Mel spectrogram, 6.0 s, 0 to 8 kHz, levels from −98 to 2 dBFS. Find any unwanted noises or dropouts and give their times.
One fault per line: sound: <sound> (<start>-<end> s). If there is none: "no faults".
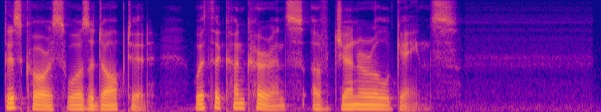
no faults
